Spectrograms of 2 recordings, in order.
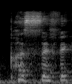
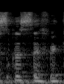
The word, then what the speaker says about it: specific: happy okay I've heard I've heard this one said maybe wu pacific instead of specific yes God I had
